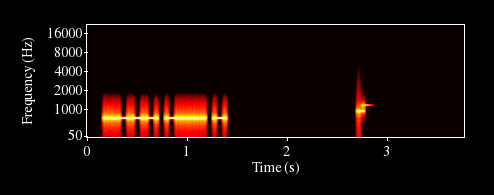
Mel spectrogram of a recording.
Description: Morse code, heard as a keyed tone, about 34 wpm, 700 Hz. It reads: 26T
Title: Common Cut Numbers - 3-Digit 35wpm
